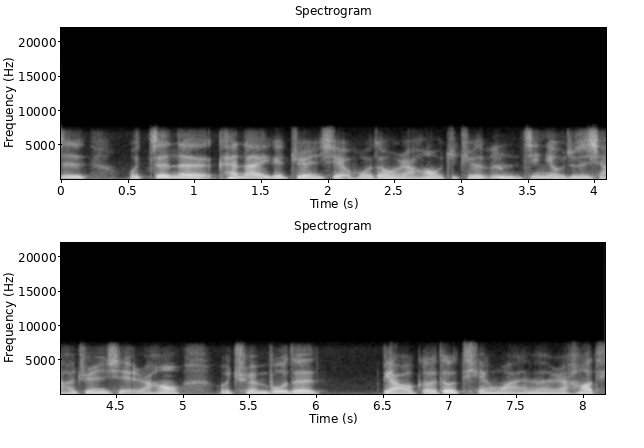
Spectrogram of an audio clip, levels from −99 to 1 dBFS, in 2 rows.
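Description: AMR rate drops at 1.56 to 3.46 s and 6.57 s to the end: the speech turns raspy and synthetic with no gap or lost bandwidth, which points to the codec falling to its lowest wideband rates.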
